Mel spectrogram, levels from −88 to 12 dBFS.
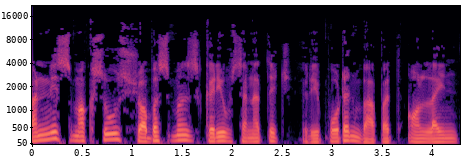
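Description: From start to finish the speech carries plainly audible damage, likely from MP3 compression. Treble stops dead at 14.8 kHz, and faint detail flickers frame to frame, sounding watery. Unlike a plain low-pass filter, the loss keeps shifting, which fits roughly 32 kbps.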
